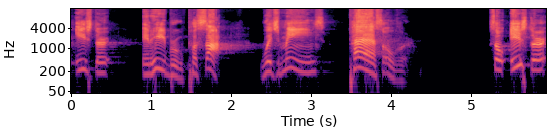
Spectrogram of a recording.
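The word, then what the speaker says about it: פסח: correctly translated Passover man you want to know how you say it in Hebrew Passat which means Passover read it again from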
